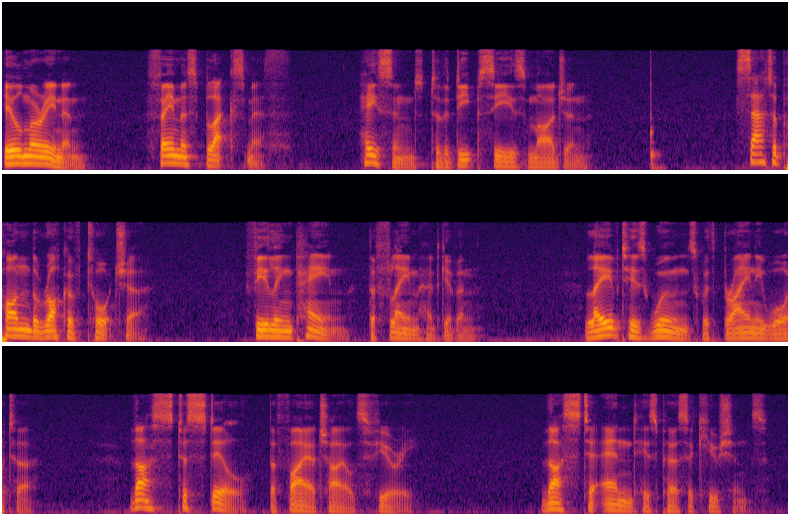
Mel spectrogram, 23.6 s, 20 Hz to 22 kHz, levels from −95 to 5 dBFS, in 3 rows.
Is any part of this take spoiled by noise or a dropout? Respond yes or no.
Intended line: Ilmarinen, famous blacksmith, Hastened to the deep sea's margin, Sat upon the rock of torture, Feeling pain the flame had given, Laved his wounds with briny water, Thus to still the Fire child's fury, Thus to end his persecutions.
yes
